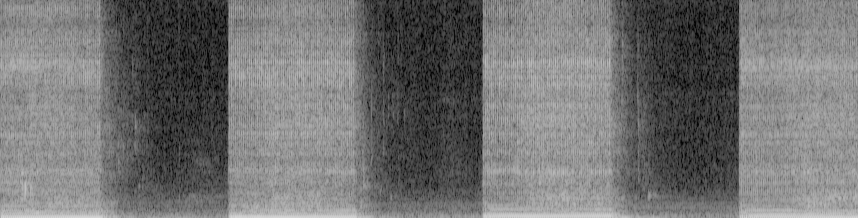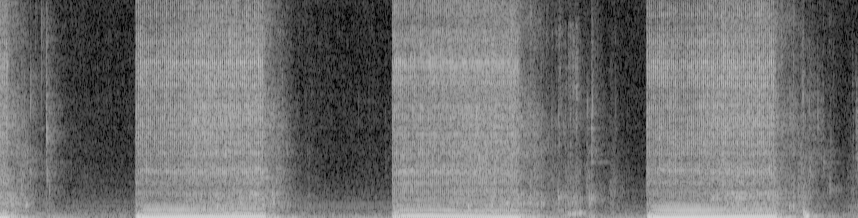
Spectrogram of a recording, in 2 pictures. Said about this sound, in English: and grab my cup, and come over to the machine, turn the frother rotor around to clean, which is right round to the right, so it clicks.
